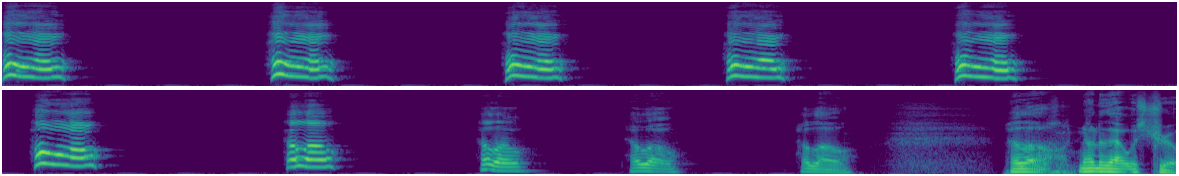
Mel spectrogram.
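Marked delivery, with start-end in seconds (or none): 0.0-16.8 very high, drawn-out, swooping parrot voice. Podcast host repeating a greeting over and over, parrot impression. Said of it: "my parrot impression".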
